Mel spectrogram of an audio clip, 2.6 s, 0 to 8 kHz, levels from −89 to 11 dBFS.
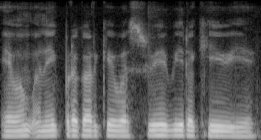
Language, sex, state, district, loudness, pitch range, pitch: Hindi, male, Jharkhand, Ranchi, -15 LUFS, 100-110 Hz, 105 Hz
